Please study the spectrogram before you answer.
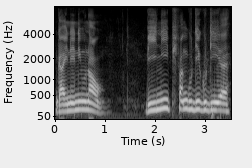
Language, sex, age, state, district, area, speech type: Bodo, male, 60+, Assam, Baksa, urban, spontaneous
